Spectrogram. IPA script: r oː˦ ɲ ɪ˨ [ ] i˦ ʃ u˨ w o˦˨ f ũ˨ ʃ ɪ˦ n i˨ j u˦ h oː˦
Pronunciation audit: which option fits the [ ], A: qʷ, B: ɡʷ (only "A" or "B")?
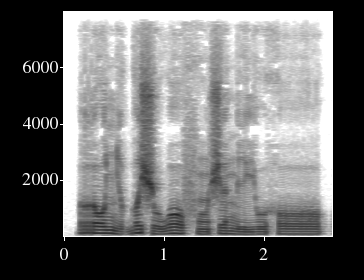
B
